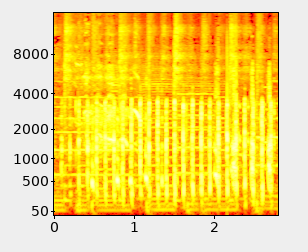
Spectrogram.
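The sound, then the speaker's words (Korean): A person imitates a rescue helicopter with their voice in a sound-impression segment of Park Myung-soo's Radio Show, producing a fast, steady chopping rhythm of loud voiced pulses that mimic whirling rotor blades. “구조를 하러 가는 헬기인데 아, 구조를 한번 해보겠습니다.”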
